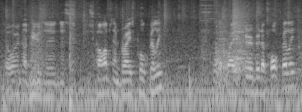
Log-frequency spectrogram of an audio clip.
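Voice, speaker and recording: A man's voice: mid-range voice, fast talker. A male head chef talking informally about kitchen work, blunt and matey. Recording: noisy kitchen background.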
